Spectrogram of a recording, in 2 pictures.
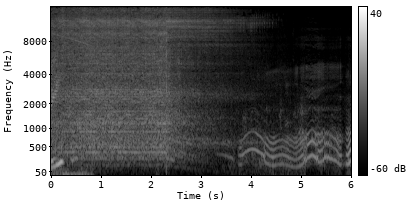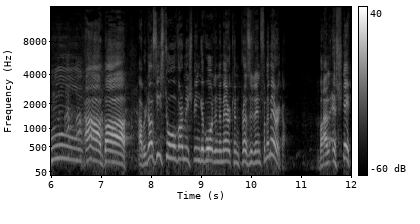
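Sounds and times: man making wordless sounds: 3.8 - 7.6.

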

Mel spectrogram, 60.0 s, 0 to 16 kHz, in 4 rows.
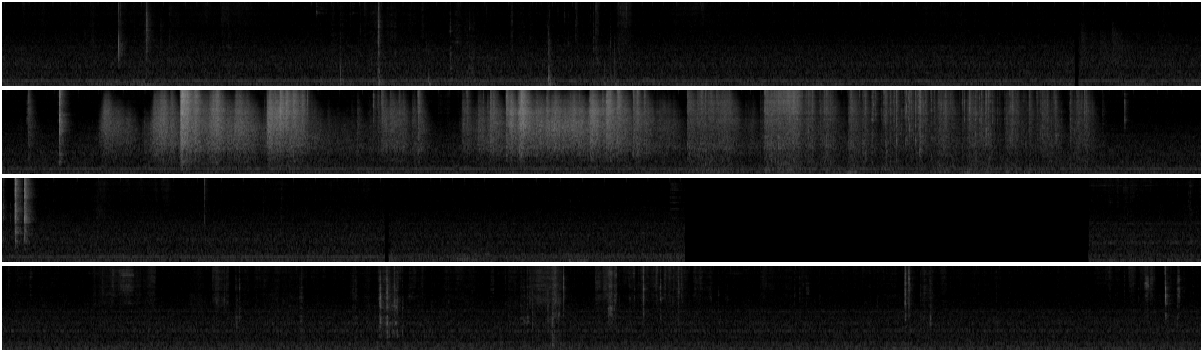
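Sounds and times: faint steady hum: 0.0 - 38.5, 43.6 - 59.9
foil and plastic lid crinkling: 16.2 - 28.8.

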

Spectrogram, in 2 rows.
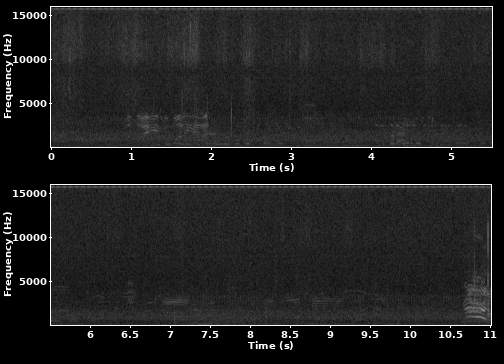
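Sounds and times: distant people calling: 0.0 - 11.0
low microphone rumble: 6.1 - 10.7.

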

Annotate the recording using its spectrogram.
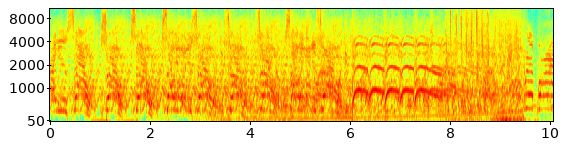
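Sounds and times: stuttering synth notes: 0.2 - 9.5
sharp electronic hits: 0.4 - 9.5
low bass swell: 0.8 - 9.5.

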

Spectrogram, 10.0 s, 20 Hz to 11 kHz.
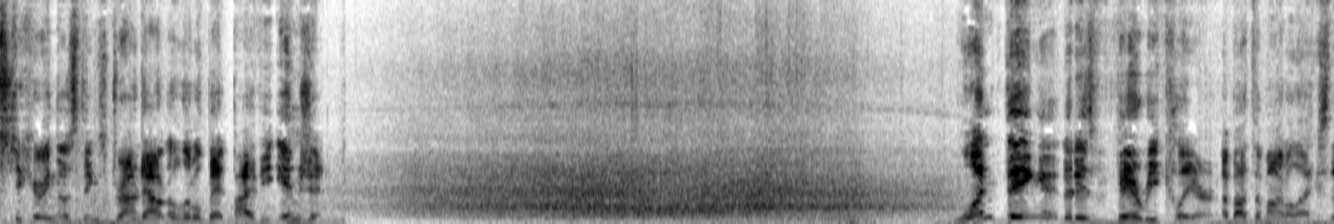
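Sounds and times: car tyre and road noise: 2.6 - 8.1.

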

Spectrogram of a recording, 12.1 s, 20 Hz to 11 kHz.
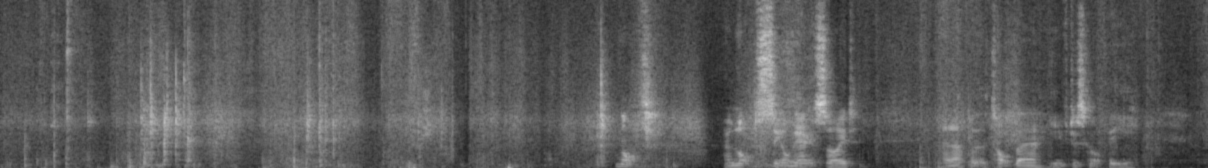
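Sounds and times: denim fabric rustling: 0.0 - 11.6.

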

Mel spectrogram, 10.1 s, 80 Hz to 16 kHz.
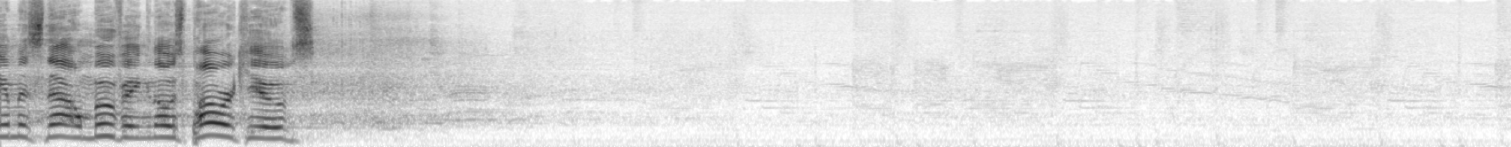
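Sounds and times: announcer voice echoing: 0.0 - 2.1
faint arena noise: 0.0 - 10.0.

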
